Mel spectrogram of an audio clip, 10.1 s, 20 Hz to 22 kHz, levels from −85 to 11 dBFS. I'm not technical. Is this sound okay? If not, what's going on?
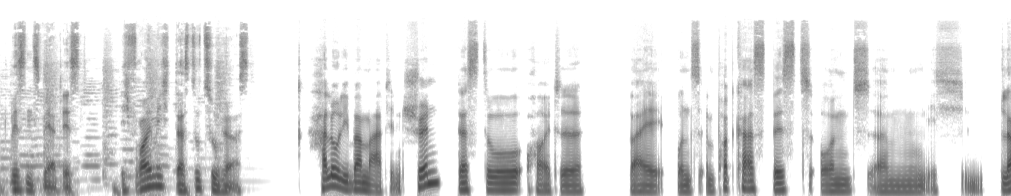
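No. From 0.86 to 1.1 s, a short stretch of sound is cut by the noise suppressor: the processing mistook it for background noise and turned it down, so for about a fifth of a second it drops noticeably quieter, dipping out before returning.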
